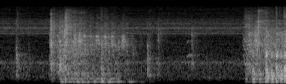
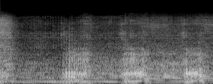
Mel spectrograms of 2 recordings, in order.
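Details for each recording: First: First fire-up of a Yamaha Zuma scooter rebuilt with a Stage 6 MK2 70cc two-stroke kit, HPC crank, Yasuni C16 exhaust; brief false start, then catches into a crisp, buzzy, steady fast idle left to warm up; normal first start. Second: Stock Yamaha Zuma 50cc scooter rebuilt with Stage 6 70cc two-stroke kit: newly hooked-up electric start gives three labored cranking surges without catching; starter sounds weak and seems to grab or bind, cause suspected, not confirmed.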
